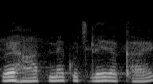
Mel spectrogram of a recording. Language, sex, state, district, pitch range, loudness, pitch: Hindi, male, Uttar Pradesh, Varanasi, 160-175 Hz, -28 LUFS, 170 Hz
